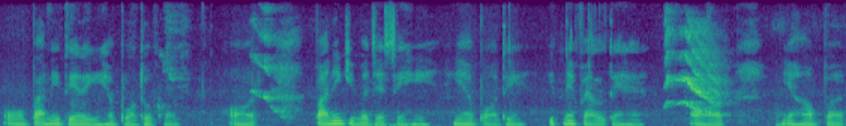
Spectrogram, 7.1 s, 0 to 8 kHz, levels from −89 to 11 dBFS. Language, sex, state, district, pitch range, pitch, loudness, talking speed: Hindi, female, Rajasthan, Bikaner, 150-165 Hz, 155 Hz, -20 LUFS, 185 wpm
